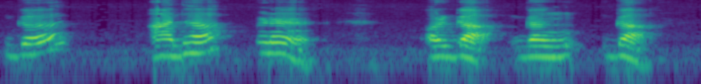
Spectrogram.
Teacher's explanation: ग व्यंजन क्योंकि क वर्ग में क, ख, ग यहाँ पर आता है और इस वर्ग का पंचम अक्षर ण है, इसलिए गंगा शब्द में इस अनुस्वार का अर्थ इस ण से है।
